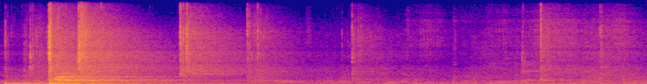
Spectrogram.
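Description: Kendo exchange: bamboo shinai clacking and a loud strike about half a second in, with a drawn-out shouted kiai that fades over the next second or so. A few lighter shinai knocks follow as the two fighters close in.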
